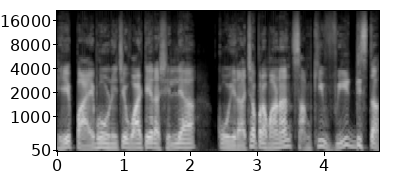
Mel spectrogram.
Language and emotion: Goan Konkani, disgusted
